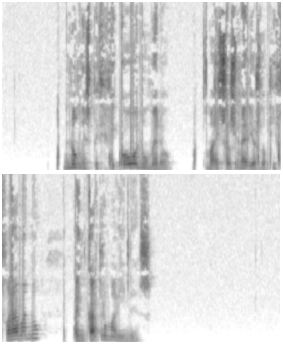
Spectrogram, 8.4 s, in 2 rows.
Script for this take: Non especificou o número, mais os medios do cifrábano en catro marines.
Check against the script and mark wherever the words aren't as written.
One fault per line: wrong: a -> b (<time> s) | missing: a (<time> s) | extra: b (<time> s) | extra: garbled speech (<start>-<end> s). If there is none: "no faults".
no faults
